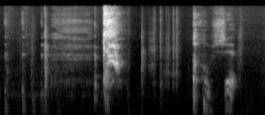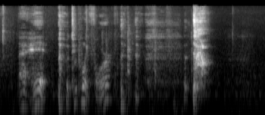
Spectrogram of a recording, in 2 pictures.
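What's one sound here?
A young man groans and whimpers up close, as if upset.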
